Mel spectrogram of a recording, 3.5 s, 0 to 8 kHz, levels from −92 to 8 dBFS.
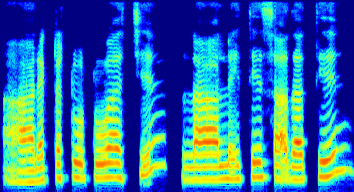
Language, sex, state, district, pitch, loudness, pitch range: Bengali, female, West Bengal, Dakshin Dinajpur, 220 Hz, -18 LUFS, 195-240 Hz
